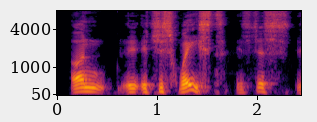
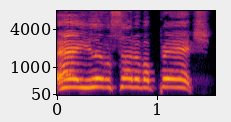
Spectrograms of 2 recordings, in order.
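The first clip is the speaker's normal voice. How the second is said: high-pitched mock yell across a room; retold scream. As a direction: imitate a superintendent hollering out for someone. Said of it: "scream out".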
